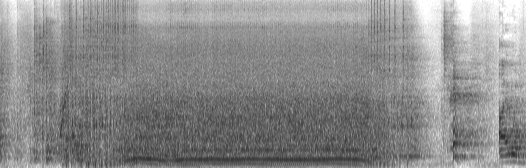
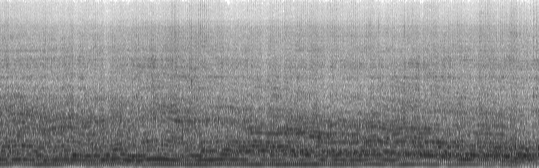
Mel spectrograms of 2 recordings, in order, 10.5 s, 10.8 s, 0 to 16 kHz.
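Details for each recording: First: Husqvarna push mower unused over 4 years, after carburetor cleaning and intake bolts tightened: one pull, catches immediately and runs steady and even before shutdown; dirty carburetor was the cause. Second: Husqvarna push mower after carb cleaning and oil refill (Rotella T6), mowing: steady single-cylinder drone sagging under load with backfire; deck set too low; loose blade suspected of rattling underneath.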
